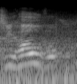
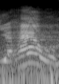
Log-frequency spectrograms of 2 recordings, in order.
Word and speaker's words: Yahweh: So the right pronunciation for Jehovah is Yahweh, man.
